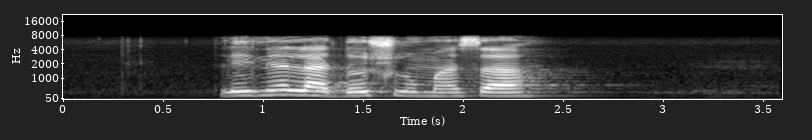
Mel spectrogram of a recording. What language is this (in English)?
Venda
